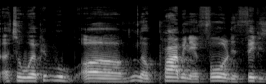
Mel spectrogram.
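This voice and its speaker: This man speaks with a fairly high pitch and ordinary pitch variation. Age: 20s. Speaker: YouTuber. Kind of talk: vlog monologue. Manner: halting, many fillers and restarts.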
